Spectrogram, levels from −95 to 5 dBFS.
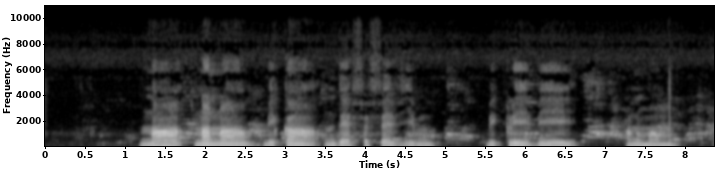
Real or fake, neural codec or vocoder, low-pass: fake; vocoder, 44.1 kHz, 128 mel bands every 256 samples, BigVGAN v2; 9.9 kHz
